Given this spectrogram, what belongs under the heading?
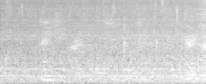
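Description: Noodles and rice cakes in broth coming to a boil on medium-high heat, a soft, steady bubbling and simmering hiss with no clear talk.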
